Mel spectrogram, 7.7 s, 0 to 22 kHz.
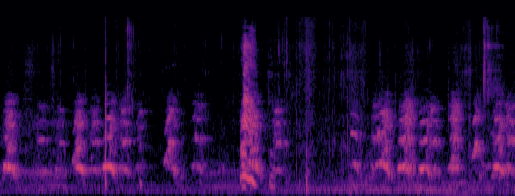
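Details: Collie pups at sixteen days old, recorded 3 June 2013, utter uneven bursts of high, whiny squeals, paused now and then, with one loud, strained cry about halfway through.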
